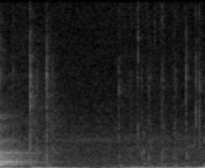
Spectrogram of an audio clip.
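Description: Computer keyboard typing: a quick run of faint keystrokes.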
